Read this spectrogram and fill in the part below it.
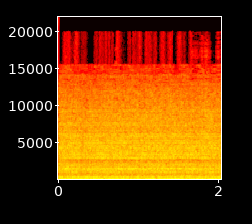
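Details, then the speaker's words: Heavily modified engine just fitted with an American Muscle BAMA SCT Eliminator tuning chip. Smooth, steady idle drone sitting about 400–500 rpm higher than its usual idle of around 1000 rpm; high idle after the chip install. "the chip is idling about four to five hundred rpms higher than it usually does"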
